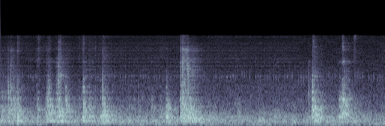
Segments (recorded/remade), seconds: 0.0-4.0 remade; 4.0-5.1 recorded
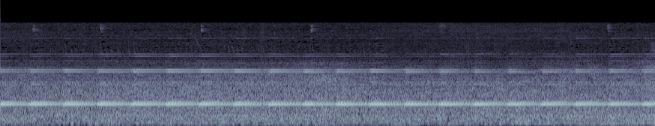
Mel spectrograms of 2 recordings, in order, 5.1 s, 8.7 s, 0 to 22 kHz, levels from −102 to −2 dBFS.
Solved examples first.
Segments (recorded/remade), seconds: 0.0-5.1 recorded; 5.1-7.6 remade; 7.6-8.7 recorded

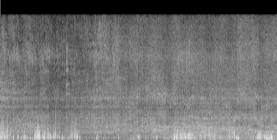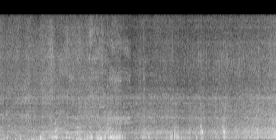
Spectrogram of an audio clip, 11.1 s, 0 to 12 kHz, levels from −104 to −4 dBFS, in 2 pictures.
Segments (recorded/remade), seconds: 0.0-2.3 recorded; 2.3-7.3 remade; 7.3-11.1 recorded

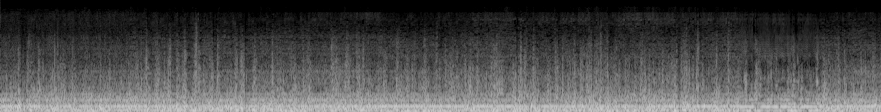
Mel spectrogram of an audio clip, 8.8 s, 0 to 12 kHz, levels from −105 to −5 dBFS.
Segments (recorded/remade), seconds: 0.0-7.4 recorded; 7.4-8.2 remade; 8.2-8.8 recorded

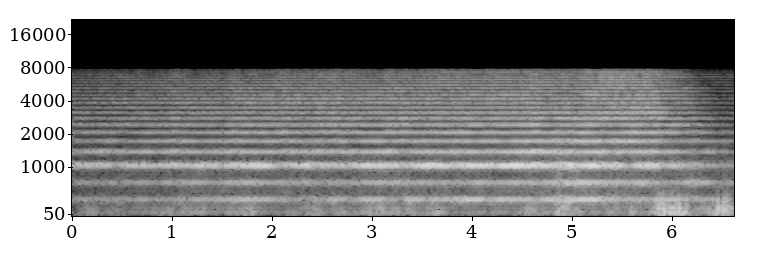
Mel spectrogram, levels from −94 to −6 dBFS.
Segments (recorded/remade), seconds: 0.0-6.6 remade

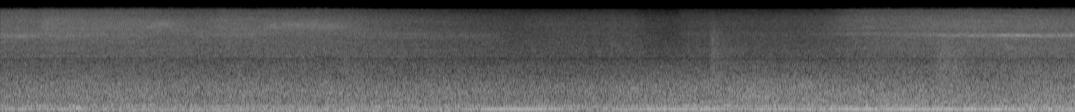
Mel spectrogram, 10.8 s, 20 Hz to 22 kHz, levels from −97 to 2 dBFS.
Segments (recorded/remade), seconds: 0.0-0.7 recorded; 0.7-1.6 remade; 1.6-5.9 recorded; 5.9-7.9 remade; 7.9-10.8 recorded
